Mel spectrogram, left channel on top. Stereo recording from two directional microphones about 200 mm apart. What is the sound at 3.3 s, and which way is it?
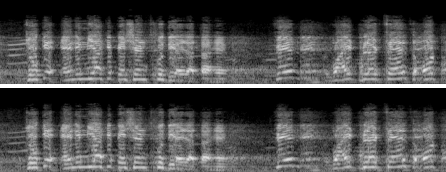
Speech, 35° left (ahead or behind).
